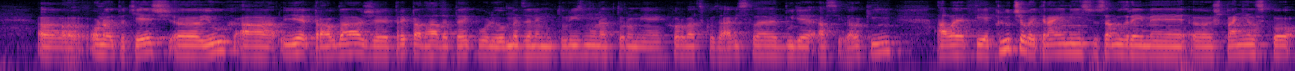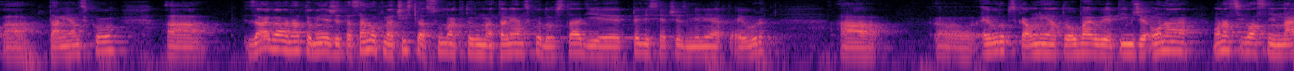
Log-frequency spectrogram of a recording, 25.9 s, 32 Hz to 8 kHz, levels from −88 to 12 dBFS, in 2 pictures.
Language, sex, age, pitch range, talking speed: Slovak, male, 30-49, 110-135 Hz, 145 wpm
